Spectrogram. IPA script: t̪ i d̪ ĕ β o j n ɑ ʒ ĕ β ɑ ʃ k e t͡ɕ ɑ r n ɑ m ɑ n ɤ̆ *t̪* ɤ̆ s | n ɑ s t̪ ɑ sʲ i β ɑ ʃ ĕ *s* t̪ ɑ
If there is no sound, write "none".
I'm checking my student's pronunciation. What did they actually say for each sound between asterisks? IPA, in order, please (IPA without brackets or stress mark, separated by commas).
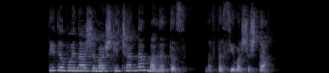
t̪, ʃ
